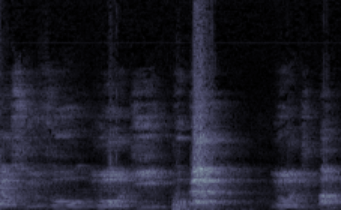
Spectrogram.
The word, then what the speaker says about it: Pongala: SFO, nous on dit Pogat, nous on dit pas Pongala, nous on dit Pogat. C'est quand on veut prononcer en en français qu'on parle de Pongala.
